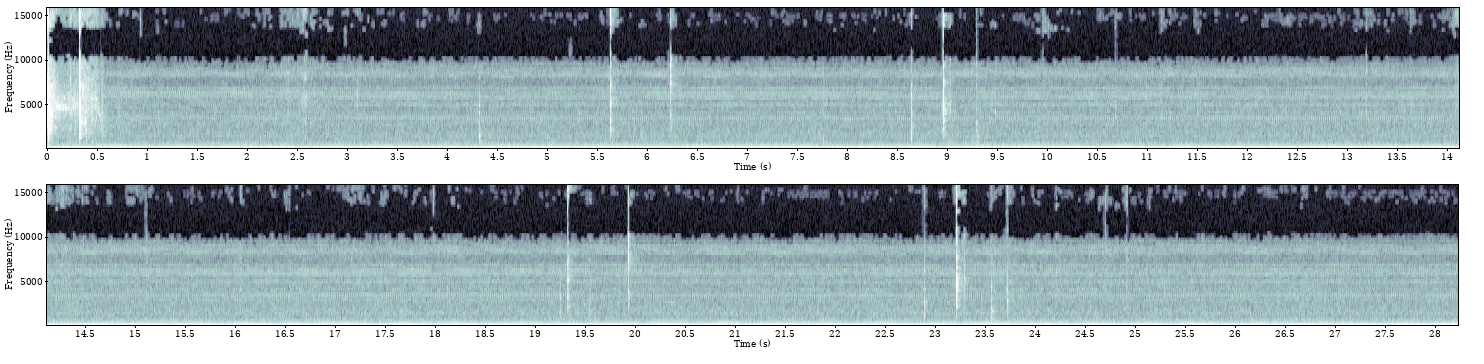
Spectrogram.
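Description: Steady low hum, unchanging throughout, with a few faint clicks now and then.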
